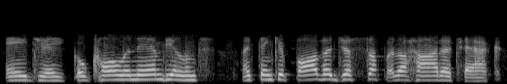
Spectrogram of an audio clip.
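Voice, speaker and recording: A tinny, phone-like, dry recording of a brassy mobster's wife, played by a woman. She is a sarcastic, scolding mother in a comic radio play, with slangy talk and a medium pitch. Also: fairly even intonation, normal speed, no room sound, lightly acted. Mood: breezy.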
